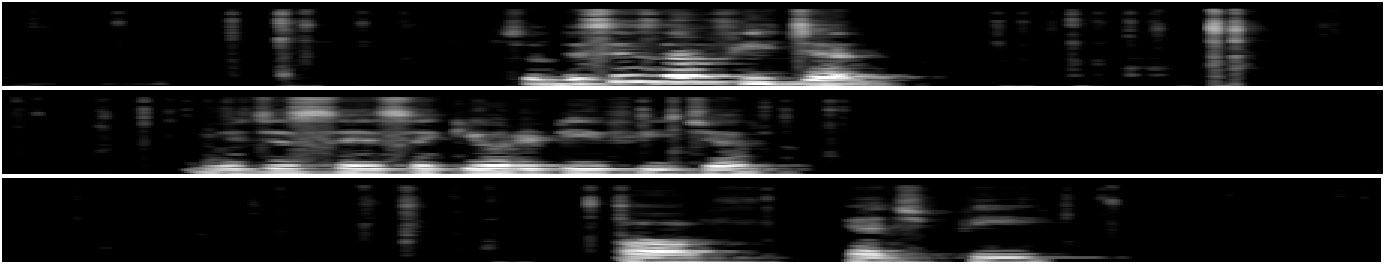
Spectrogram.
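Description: Keyboard keys click in quick bursts as someone types.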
